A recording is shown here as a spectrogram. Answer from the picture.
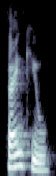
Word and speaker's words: thank you: हम कहते हैं थैंक यू या थैंक्स, तो याद रखिए इसकी जो एक्यूरेट प्रोनाउंसिएशन है वो है थैंक यू।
